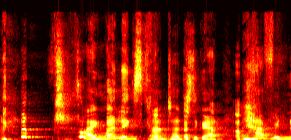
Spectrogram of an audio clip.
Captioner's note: laughter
